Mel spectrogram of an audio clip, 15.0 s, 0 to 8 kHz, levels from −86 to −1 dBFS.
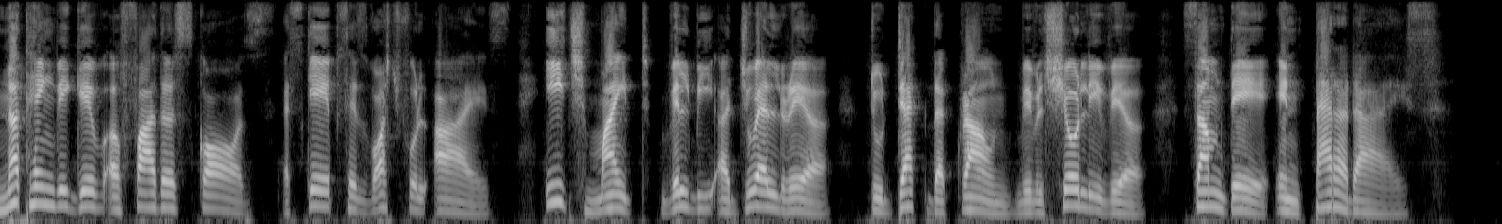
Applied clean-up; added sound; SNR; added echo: none; none; none; none.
